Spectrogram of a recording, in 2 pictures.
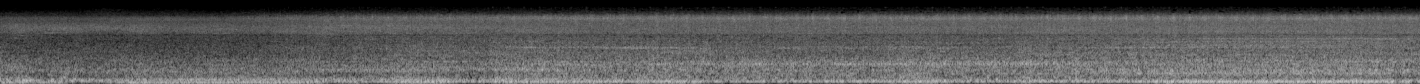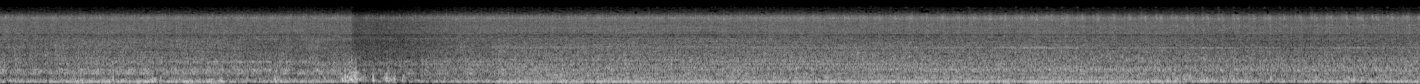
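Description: Subaru Impreza WRX STI (GDB) turbocharged flat-four idling steadily, with a single short knock about two-thirds of the way through.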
